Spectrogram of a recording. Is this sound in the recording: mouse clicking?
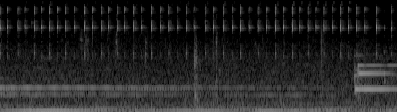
yes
